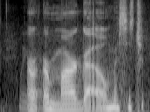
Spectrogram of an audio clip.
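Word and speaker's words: Margaux: right Megan right or Margot my sister my cousin's name is Margo m-a-r-g-a-u-x okay I don't know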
